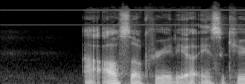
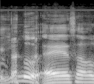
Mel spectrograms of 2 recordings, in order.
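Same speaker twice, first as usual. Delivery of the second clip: mock scolding; 9 semitones higher, 9 dB louder than usual. Retelling scolding a kid.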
